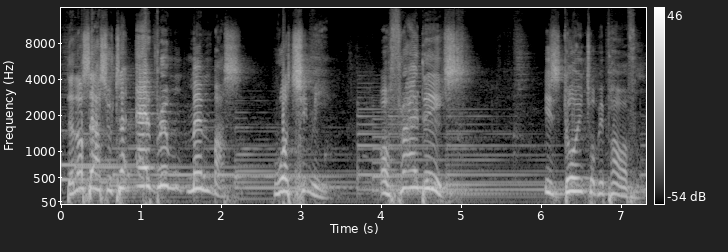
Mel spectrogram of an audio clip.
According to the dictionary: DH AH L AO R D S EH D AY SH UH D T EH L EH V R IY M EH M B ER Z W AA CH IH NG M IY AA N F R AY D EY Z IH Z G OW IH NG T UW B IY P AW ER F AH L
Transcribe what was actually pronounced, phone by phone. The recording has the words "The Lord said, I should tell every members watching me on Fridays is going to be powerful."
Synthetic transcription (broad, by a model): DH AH L AO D S EH D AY S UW T EH L EH V R IY M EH M B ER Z W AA CH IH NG M IY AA F R AY D EY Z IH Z G OW IH NG T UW B IY P AW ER F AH L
